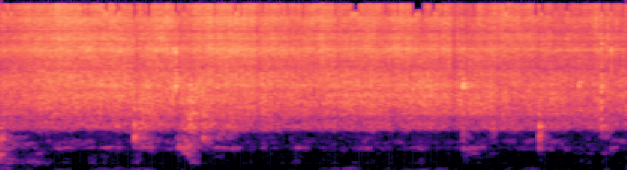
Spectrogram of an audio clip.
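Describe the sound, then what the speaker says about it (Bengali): Chicken pieces fry in a pan with a dense, even sizzle that holds throughout, broken by occasional soft stirring clicks. "এখন আমি চিকেনগুলো ভেজে নেব"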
